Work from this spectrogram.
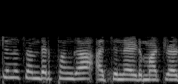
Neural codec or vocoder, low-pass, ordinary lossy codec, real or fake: none; 3.6 kHz; AAC, 24 kbps; real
